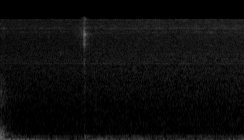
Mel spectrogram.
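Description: A single faint computer mouse click a little under a second in, over a low steady hum.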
